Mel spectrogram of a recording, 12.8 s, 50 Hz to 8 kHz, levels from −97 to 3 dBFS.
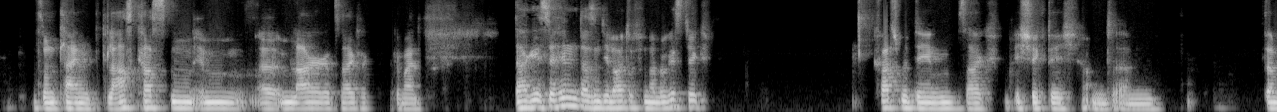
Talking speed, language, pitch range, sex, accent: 150 wpm, German, 110-120 Hz, male, German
